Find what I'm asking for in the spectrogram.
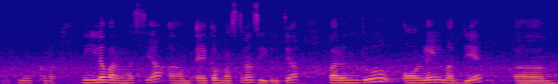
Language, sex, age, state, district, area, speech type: Sanskrit, female, 18-30, Kerala, Kannur, rural, spontaneous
